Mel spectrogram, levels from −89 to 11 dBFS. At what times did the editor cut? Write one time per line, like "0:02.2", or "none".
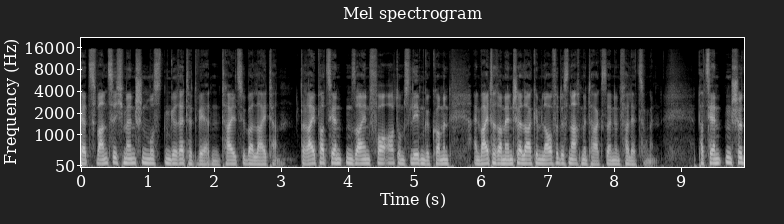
0:05.9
